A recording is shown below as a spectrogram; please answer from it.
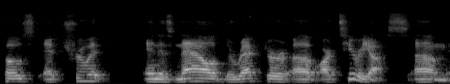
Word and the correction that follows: Artios: a, if I, I, get that right, Ron, did I say that right? Um, Artios. – Artios. – I knew when I said it, I didn't get it quite right.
